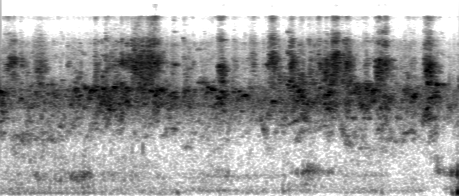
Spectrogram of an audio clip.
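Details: A flock of tamed pet budgerigars chatters in an unbroken wash of shrill chirps and scratchy warbled phrases, with a brief low knock at the very end.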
